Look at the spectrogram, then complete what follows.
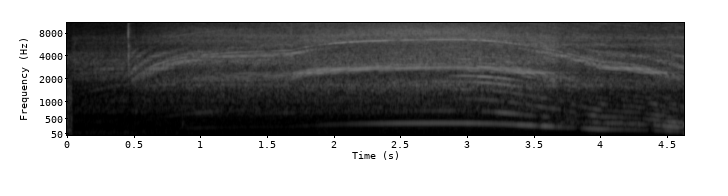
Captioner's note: whirring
